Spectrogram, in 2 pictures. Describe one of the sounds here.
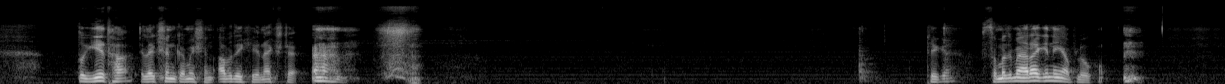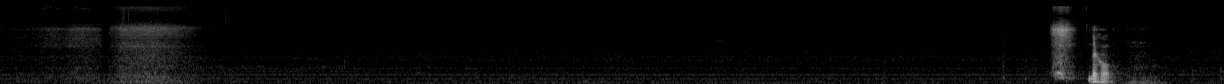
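A man speaks calmly and clearly into a headset microphone, in short bursts with long pauses.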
